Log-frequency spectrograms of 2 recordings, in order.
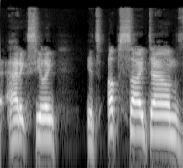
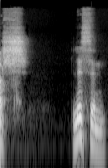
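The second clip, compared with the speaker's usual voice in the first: softer, hushed warning; quiet them down, ears pricked; 4 semitones lower, 5 dB quieter than usual. Acted. Mouse silences Obie to listen.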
